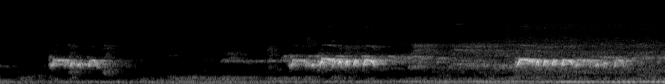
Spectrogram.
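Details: Zebra dove in full nganyer song, giving three purring, trilled coo phrases separated by pauses, with a constant low rumbling background noise.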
